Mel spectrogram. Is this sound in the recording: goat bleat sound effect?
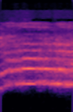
yes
